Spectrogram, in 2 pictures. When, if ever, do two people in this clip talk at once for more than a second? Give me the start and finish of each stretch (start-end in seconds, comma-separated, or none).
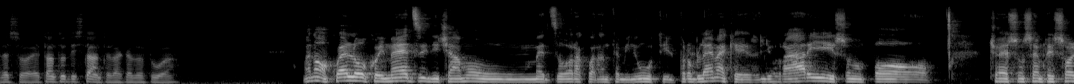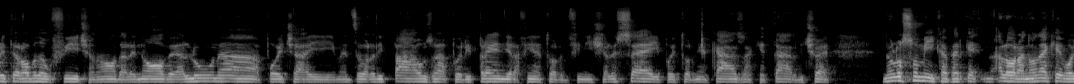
none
